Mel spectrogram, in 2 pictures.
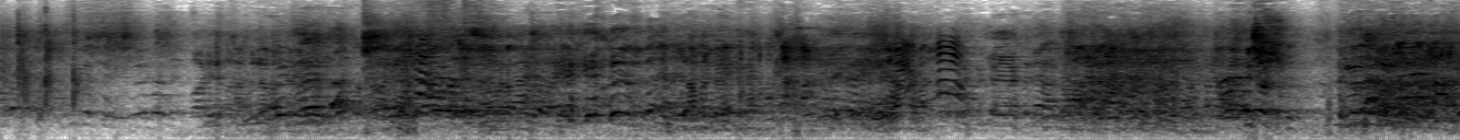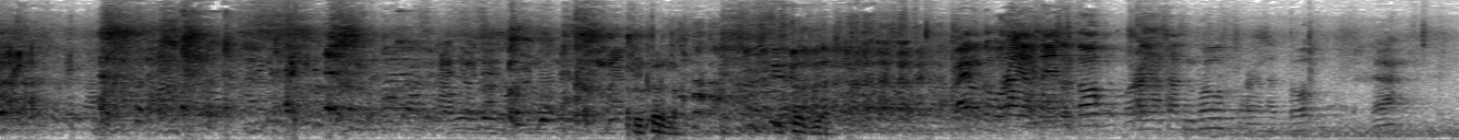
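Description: Several young men talk and shout loudly nearby in an echoing room.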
